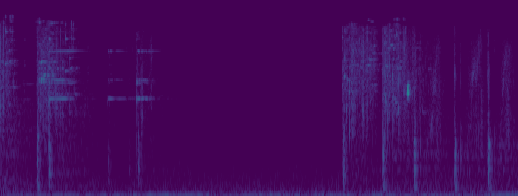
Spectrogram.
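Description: A porcelain vase falls and shatters in the Little Nightmares video game, giving a scatter of faint, sharp clinks and breaking pieces in two clusters over a low, steady hum.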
